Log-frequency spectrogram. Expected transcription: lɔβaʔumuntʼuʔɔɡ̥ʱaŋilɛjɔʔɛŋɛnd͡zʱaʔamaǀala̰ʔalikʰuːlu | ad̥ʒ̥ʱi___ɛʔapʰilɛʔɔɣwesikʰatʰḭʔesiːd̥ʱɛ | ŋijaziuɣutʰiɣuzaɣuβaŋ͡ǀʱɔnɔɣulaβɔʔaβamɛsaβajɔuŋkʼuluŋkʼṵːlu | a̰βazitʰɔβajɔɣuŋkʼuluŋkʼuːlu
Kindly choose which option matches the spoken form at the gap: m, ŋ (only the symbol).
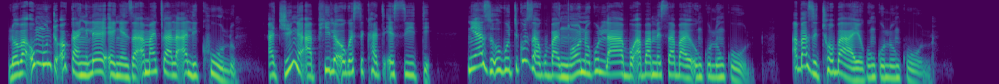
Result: ŋ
